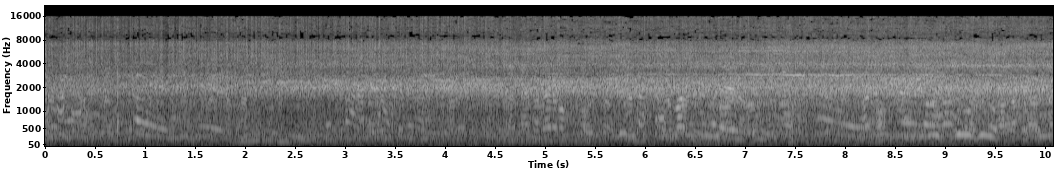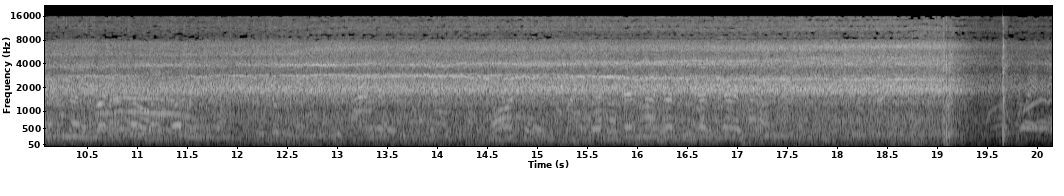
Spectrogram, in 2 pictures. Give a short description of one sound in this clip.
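Firework fountains hiss and spray loudly and steadily.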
